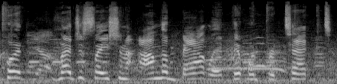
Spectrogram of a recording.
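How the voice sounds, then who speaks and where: A woman's voice: high voice, steady tone, normal speed. A woman in her sixties at a protest, speaking firmly and directly. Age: 60s. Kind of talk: street interview answers. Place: outdoor street protest. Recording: loud crowd and music outdoors.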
